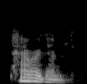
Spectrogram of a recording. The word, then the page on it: paragon: British English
